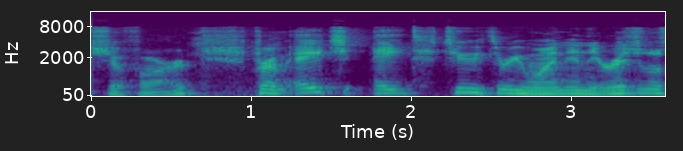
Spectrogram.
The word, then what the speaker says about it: shofar: Strong's Concordance, H7782, which is pronounced shofar, from H8231 in the original sense, incising a cornet as giving a clear sound, or a curved horn, a cornet, a trumpet.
